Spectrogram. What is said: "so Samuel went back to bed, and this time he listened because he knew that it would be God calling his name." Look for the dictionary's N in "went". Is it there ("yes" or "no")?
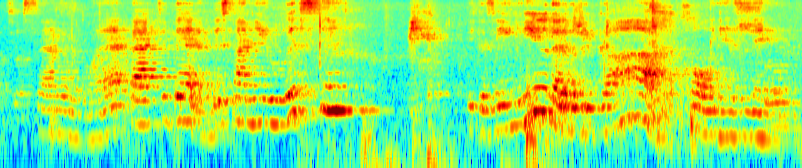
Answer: no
